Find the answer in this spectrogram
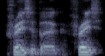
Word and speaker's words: Fraserburgh: Fraserburgh. Fraserburgh. Like Edinburgh, it's spelt the same way, isn't it? So it's Fraserburgh.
